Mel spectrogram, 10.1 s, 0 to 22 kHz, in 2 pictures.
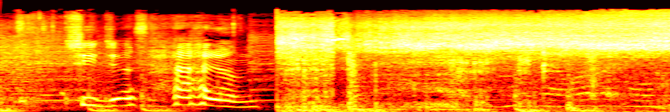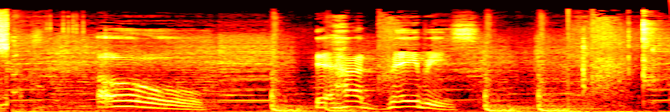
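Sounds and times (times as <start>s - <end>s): background music: 0.0s - 10.0s
rattlesnake rattling: 2.1s - 5.1s.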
